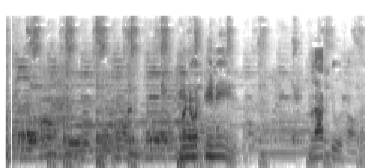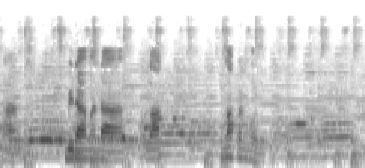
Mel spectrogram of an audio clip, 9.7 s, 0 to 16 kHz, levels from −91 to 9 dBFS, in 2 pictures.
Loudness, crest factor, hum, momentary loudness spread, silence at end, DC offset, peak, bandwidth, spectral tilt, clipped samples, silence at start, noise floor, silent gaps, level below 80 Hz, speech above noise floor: -21 LUFS; 22 dB; none; 22 LU; 0.15 s; under 0.1%; 0 dBFS; 11.5 kHz; -4.5 dB/octave; under 0.1%; 0.1 s; -42 dBFS; none; -48 dBFS; 20 dB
